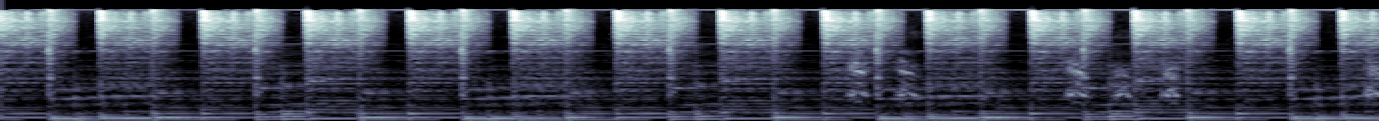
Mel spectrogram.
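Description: A cartoon dog yips and barks while hunting for a lost ball on a beach, the barks mixed into loud, steady rhythmic children's music with a regular beat.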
